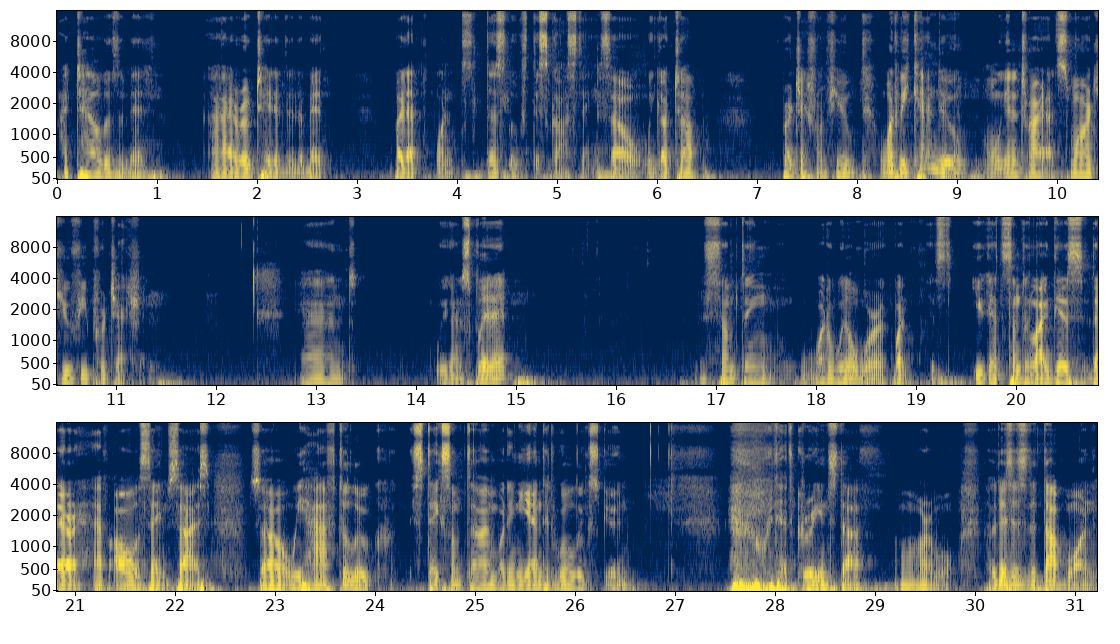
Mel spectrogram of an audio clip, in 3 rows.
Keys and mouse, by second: 4.1 KP_7, 4.4 Tab, 5.4 u, 8.0 click, 8.8 u, 13.3-16.3 drag, 16.5-17.8 drag, 17.8 s, 18.6 g, 19.2 s, 21.5 ctrl+l, 25.4 click, 29.0 g, 30.6 s.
